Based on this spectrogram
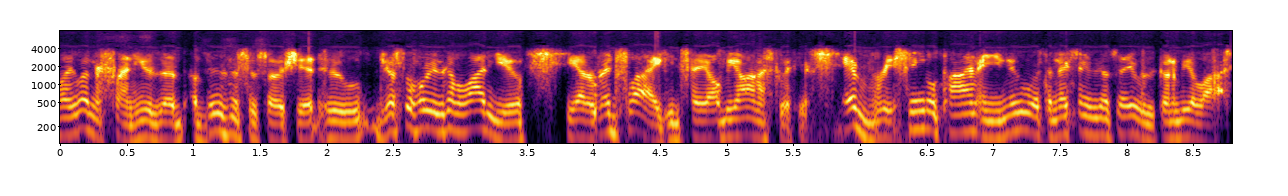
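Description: Over noticeable background noise, a man talks very fast at medium pitch, keeping his loudness very even, with ordinary pitch variation. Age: old. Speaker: regular caller. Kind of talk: call-in chat.

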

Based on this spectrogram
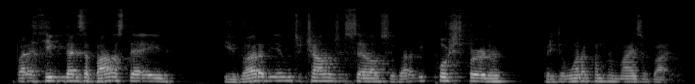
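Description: The speaker has a Portuguese accent and fairly even intonation. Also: man. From northeast Brazil (Recife). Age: 30s. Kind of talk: casual interview.

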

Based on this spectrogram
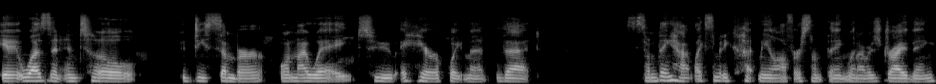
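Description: Against a quiet background, a woman with an American accent speaks at a moderate pace in a very deep, low pitch with monotone, flat intonation. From US South (Alabama). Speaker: pharmacist and mother. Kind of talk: personal testimony in interview.

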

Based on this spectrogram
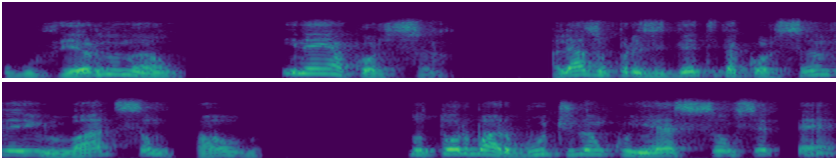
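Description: A man speaks at a fairly slow pace with long, frequent pauses, his high voice swinging very widely in pitch. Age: 60s. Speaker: mayor and former state deputy. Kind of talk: panel debate.

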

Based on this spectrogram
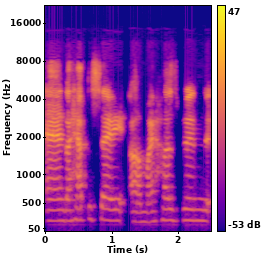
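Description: A woman with a New York accent speaks fairly slowly at a medium pitch, her tone bright and sharp. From New York City. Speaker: lawyer and diversity executive. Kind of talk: casual interview chat.

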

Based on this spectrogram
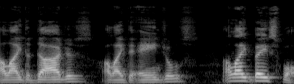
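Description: This man has an unremarkable speaking voice of medium pitch. He talks at a moderate pace with lively intonation. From Baltimore, Maryland, US. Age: middle-aged. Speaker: sports podcast host. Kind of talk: solo sports commentary monologue.

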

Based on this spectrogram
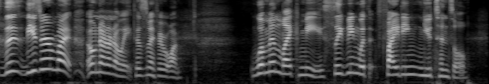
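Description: A woman uses a raised, projected voice with a bright, sharp tone. Her pitch swings very widely. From Mexican-American family. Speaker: podcast co-host. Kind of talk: casual chat.

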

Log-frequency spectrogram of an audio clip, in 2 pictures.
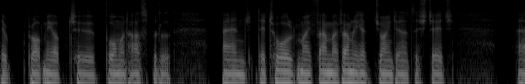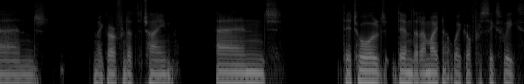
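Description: A man with a west of Ireland accent, very deep and low in pitch, dark and mellow in tone, monotone and flat, at a moderate pace with long, frequent pauses, on a very clean recording with a silent background and a dry, close sound with no echo. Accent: west of Ireland Irish. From Ireland, County Mayo. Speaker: comedian. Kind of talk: casual chat.

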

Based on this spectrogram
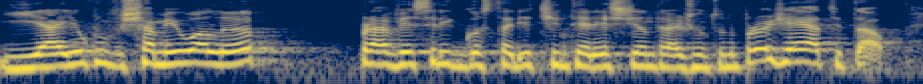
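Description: A man talking at a very fast pace. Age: 30s. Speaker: podcaster. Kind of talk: casual chat. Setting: brewery taproom.

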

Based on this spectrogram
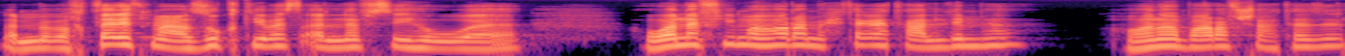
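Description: On a very clean recording with a silent background and a dry, close sound with no echo, the speaker talks at a very fast pace with fairly even intonation. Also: man. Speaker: educational psychologist and family counselor. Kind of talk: interview about parenting.

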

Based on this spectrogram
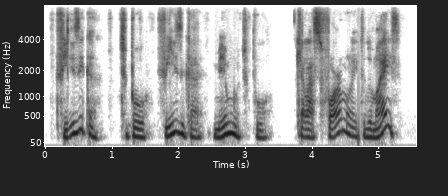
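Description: Lively intonation in a somewhat breathy male voice pitched fairly high. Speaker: podcast host. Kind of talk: casual chat; game show hosting. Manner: animated.

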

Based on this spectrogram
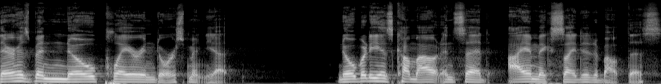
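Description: With a normal speaking voice, a man talks at a moderate pace in a medium pitch and fairly even intonation. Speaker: podcast co-host. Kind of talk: casual chat.

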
